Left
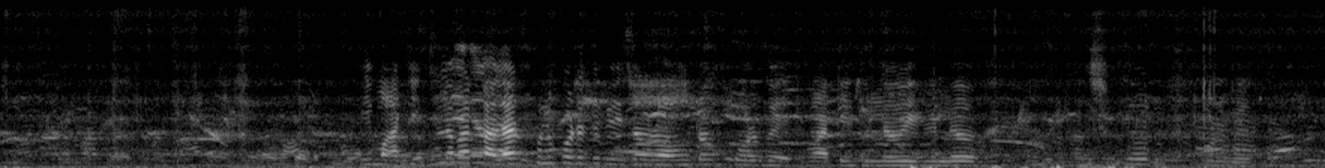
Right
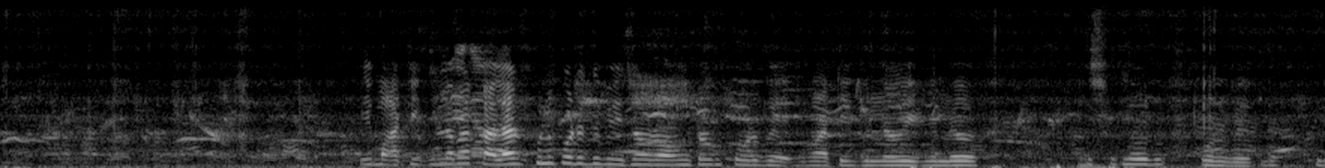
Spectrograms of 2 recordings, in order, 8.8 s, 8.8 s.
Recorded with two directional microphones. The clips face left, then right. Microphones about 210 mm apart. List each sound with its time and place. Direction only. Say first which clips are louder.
2.4 s a woman's voice: right 3 dB; 25° right (ahead or behind); by 8.3 s 55° right (ahead or behind)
